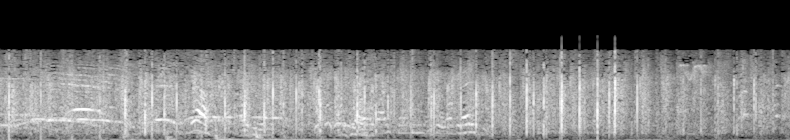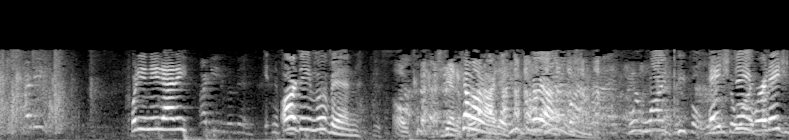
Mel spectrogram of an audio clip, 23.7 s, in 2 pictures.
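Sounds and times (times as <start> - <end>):
audience applause: 0.0 - 12.9
laughter: 1.8 - 7.2, 17.9 - 22.8
speech: 16.1 - 23.6.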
